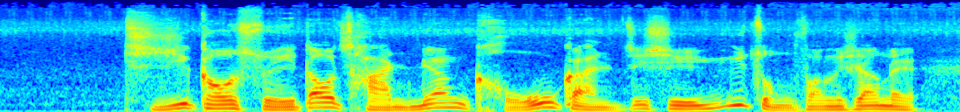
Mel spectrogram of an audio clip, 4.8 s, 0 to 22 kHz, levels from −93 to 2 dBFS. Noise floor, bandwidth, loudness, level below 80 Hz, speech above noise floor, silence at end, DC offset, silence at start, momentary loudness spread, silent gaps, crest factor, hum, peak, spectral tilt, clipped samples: -45 dBFS; 19.5 kHz; -18 LUFS; -46 dBFS; 27 dB; 0 s; under 0.1%; 0.6 s; 6 LU; none; 14 dB; none; -4 dBFS; -5 dB/octave; under 0.1%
